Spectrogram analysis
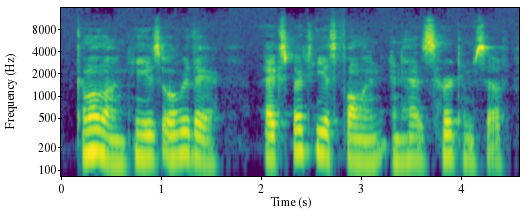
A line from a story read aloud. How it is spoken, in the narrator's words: cried Pam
